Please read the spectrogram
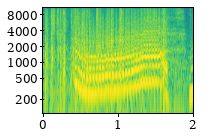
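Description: The tail of a rapid drum roll, then a woman's voice holding one long sung note that rises slightly before cutting off.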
